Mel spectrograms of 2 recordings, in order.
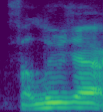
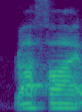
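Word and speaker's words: Rafah: now they're going straight into fuah or not fuia but Rafa whatever shoot I shouldn't say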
